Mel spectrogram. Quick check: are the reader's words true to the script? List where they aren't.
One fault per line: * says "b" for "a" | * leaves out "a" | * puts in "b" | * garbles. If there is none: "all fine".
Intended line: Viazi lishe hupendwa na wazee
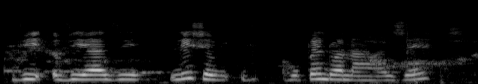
all fine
